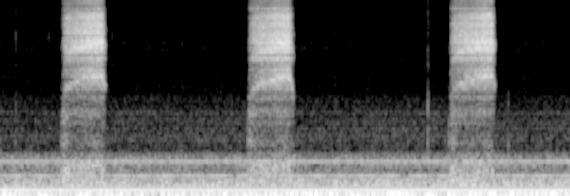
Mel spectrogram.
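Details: Nestling barn owls, wild, at the nest while playing with and eating a live rat; three harsh broadband hisses about two seconds apart over a steady low-pitched hum.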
